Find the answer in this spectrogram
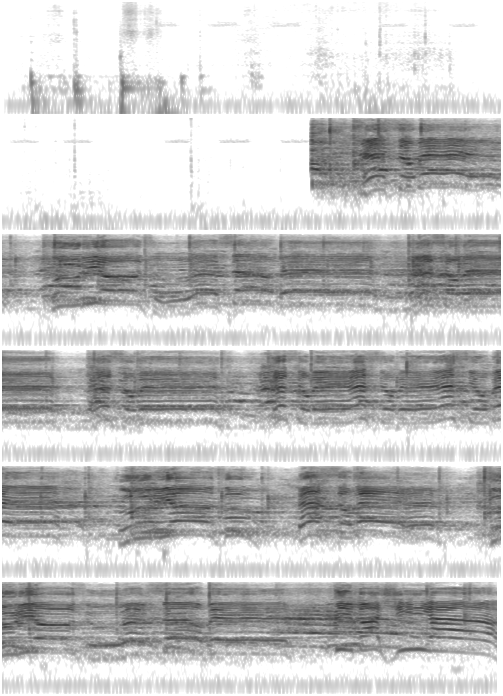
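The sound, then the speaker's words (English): After several seconds of near silence, about a hundred Benfica soccer fans at the Casa do Benfica (Sport Newark Benfica) in Newark, New Jersey, suddenly erupt into loud, sustained cheering after a Di Maria goal, with whoops and shouted voices that keep roaring without letup, recorded on a phone. “And uh, here's what it sounded like after the Di Maria goal at the Casa do Benfica.”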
